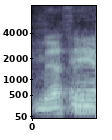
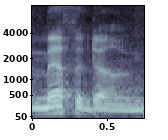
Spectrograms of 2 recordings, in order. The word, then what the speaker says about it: Methany: Mission, or Methany. Methany. And thank you for pronouncing it correctly too. A lot of people don't get Methany right. They give it the wrong pronunciation. I've even had people call it Mission to Methadone, which it is not.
